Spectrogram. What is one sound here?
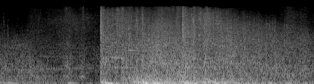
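A loud blast bursts, with a shower of crackling sparks.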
